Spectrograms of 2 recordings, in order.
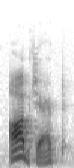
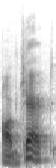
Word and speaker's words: object: Pronounced object, it's a thing you can see or touch. The object on the table was a vase or vase. Object. When it's pronounced as object, it's a verb.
